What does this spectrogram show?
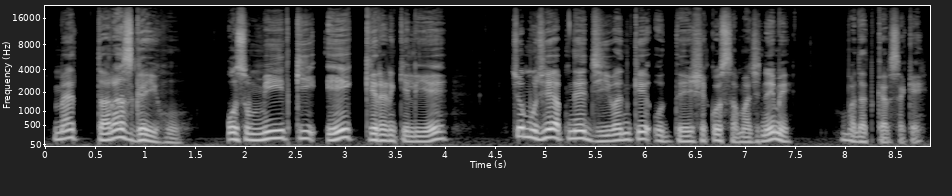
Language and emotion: Hindi, sad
